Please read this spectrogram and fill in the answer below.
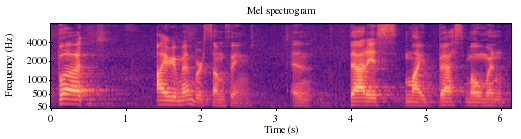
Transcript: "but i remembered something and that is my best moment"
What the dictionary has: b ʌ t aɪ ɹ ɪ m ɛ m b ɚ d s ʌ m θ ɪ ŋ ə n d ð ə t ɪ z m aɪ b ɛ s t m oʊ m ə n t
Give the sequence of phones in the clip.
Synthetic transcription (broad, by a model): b ʌ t aɪ ɹ ɪ m ɛ m b ɚ d s ʌ m θ ɪ ŋ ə n ð ə t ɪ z m aɪ b ɛ s t m oʊ m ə n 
